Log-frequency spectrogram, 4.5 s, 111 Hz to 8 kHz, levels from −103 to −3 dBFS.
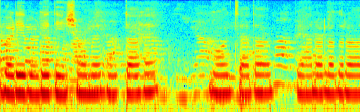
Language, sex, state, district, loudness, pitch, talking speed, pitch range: Hindi, female, Chhattisgarh, Bilaspur, -15 LUFS, 225 Hz, 145 wpm, 225-230 Hz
